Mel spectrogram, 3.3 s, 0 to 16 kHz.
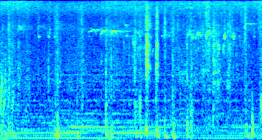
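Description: Horse hooves clip-clop in a steady walking rhythm in Kingdom Come Deliverance 2, with an occasional snort or whinny over a low ambient bed, fairly close and moderately loud with no talking.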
